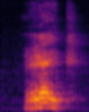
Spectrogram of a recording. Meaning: a former village in Noord-Holland, the Netherlands, demolished in 1959, located at what is now one of the runways of Schiphol
- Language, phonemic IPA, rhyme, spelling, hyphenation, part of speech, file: Dutch, /rɛi̯k/, -ɛi̯k, Rijk, Rijk, proper noun, Nl-Rijk.ogg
